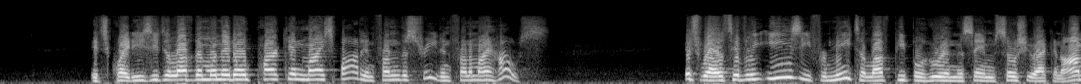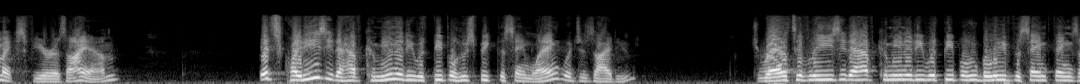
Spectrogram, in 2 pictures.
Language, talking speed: English, 195 wpm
